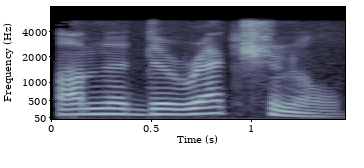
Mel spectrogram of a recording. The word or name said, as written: omnidirectional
